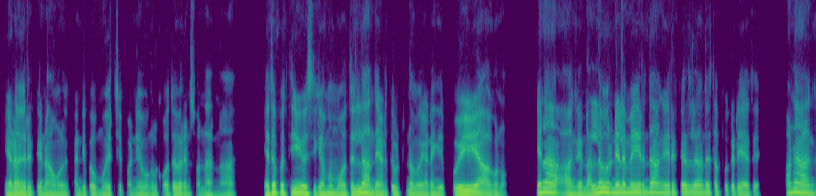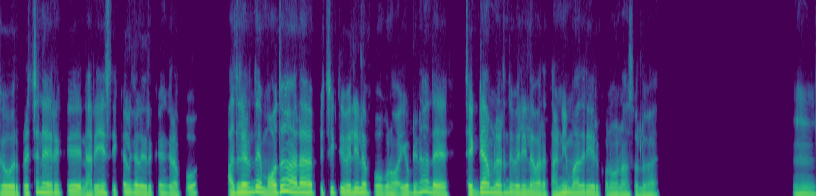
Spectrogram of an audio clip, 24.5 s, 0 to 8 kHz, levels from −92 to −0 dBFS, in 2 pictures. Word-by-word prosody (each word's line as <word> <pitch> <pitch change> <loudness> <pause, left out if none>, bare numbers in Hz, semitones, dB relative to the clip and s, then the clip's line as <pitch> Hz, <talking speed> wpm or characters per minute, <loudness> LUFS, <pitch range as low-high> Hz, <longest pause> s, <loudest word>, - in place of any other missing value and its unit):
இடம் 145 +1 +3
இருக்கு. 135 0 -3
நான் 125 -1 -1
உங்களுக்கு 125 -1 -5
கண்டிப்பா 130 +3 -4
முயற்சி 140 +1 -4
பண்ணி 125 +1 -7
உங்களுக்கு 125 -1 -6
உதவுறேன்னு 135 -1 -2
சொன்னாருன்னா," 120 -1 -7 0.6
எத 145 - +5
பத்தியும் 160 +2 +3
யோசிக்காம 135 +1 0
மொதல்ல 145 +9 +3
அந்த 135 -3 0
எடத்த 130 +2 -7
விட்டு 130 +4 -6
நம்ம 125 -2 -1
எறங்கி 130 +2 -2 0.2
போயே 145 +3 +5 0.2
ஆகணும். 125 -2 -4 0.5
ஏன்னா, 195 +1 +5 0.3
அங்க 130 0 0
நல்ல 150 +7 +3
ஒரு 185 - +3
நிலைமை 175 +1 +3
இருந்தா, 170 +3 +1
அங்க 170 -1 0
இருக்கறதுல 165 0 0
வந்து 170 +2 0
தப்பு 145 +2 -6
கிடையாது. 125 -4 -2 0.5
ஆனா, 195 +2 +3 0.2
அங்க 155 -1 -3 0.2
ஒரு 145 - +2
பிரச்சனை 185 +6 0
இருக்கு, 155 -1 -3 0.2
நெறைய 145 +5 0
சிக்கல்கள் 160 +2 -1
இருக்குங்கிறப்போ, 145 -2 -4 0.6
அதுல 170 +3 +4
இருந்து 200 +4 +2 0.2
மொத 165 +5 +3 0.2
ஆளா 190 -1 +4 0.2
பிச்சுக்ட்டு 175 +1 -3
வெளில 175 +2 +2 0.2
போகணும். 145 -2 -1
எப்டின்னா 170 +7 -2
அந்த 160 -3 +2 0.4
செக்டாம்ல 170 +3 +2
இருந்து 165 +1 -1
வெளில 155 0 0
வரத் 130 -2 -4
தண்ணி 150 +7 +1
மாதிரி 155 0 0
இருக்கணும்னு 135 0 -5
நான் 120 -3 -6
சொல்லுவேன். 120 +1 -5 2.0
ம். 140 -1 -5
145 Hz, 145 wpm, -23 LUFS, 130-165 Hz, 2.0 s, எத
